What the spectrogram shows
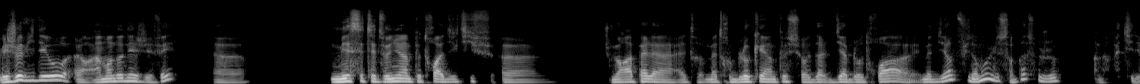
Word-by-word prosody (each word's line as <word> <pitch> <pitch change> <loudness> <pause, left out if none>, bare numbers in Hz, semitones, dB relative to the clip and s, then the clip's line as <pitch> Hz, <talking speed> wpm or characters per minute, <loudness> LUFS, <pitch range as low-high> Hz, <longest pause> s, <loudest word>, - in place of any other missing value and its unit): Les 120 - +6
jeux 200 +11 +7
vidéo, 190 0 +4
alors 110 -3 -6
à - - -9
un 110 - -2
moment 135 +2 +4
donné, 150 +1 +3
j'ai 110 -5 -7
fait. 205 - -4 0.4
Heu, 95 -1 -11 0.9
mais 130 +4 +8
c'était 140 -1 0
devenu 130 +3 +5
un 135 - +4
peu 130 - -3
trop 135 - -2
addictif. 120 +3 -5
Heu, 105 -1 -8 0.7
je - - -10
me - - +1
rappelle 120 +2 +1
être 110 0 -6
m'être 115 +1 -5
bloqué 125 +3 +2
un 120 -2 +1
peu 125 +2 -4
sur 115 -3 -6
da 110 -1 -3
Diablo 110 0 -2
III 130 -1 -2
et - - -17
m'être 115 0 -1
dit: 155 +9 -1
«Oh, 215 - 0
finalement, 195 - 0
il 220 - +1
est - - -7
sympa 235 +9 -7
ce 215 -9 -10
jeu. 145 +3 -4 0.3
Ah, - - -19
mais - - -18
en - - -27
fait, - - -17
il - - -10
est - - -10
120 Hz, 245 wpm, -23 LUFS, 110-140 Hz, 0.9 s, mais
